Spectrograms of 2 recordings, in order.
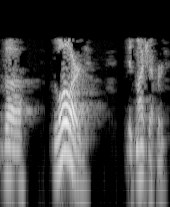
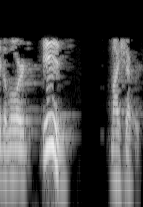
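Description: First: "Lord" punched loud, the rest falling away; stress on LORD. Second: "is" drawn out slowly and leaned on; stress on IS. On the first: Preacher demonstrating emphasis to the church, Lord stressed. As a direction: hit the word Lord hard. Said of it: "put an emphasis on almost every word". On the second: Preacher stressing the present tense to the congregation, is stressed. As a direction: dwell on the word is. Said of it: "Present tense. Present continuous". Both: Shown as a demonstration.

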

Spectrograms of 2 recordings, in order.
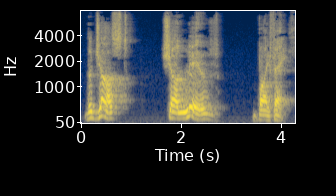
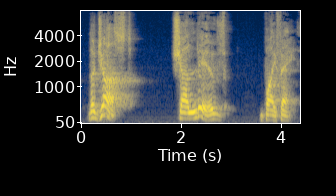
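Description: First: The just shall live by faith, with "live" drawn out and leaned on; stress on live. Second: The just shall live by faith, with "just" leaned on; stress on just. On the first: Preacher showing the congregation the stress on "live". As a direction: make "live" the heart of the line. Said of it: "emphasizing the word live". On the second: Preacher quoting scripture to his congregation, stressing "just". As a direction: land the weight on "just". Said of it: "places the emphasis on the word just". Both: Shown as a demonstration.

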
